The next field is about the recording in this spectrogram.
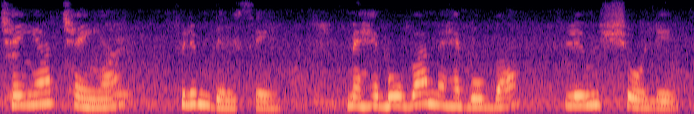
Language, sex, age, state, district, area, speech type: Urdu, female, 30-45, Delhi, Central Delhi, urban, spontaneous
